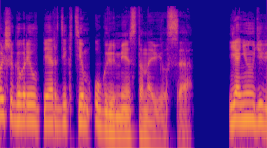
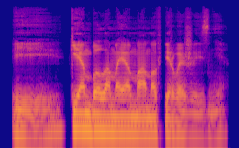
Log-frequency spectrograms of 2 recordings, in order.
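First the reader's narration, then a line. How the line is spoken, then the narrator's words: Gloomy question. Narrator (Russian): мрачно спросил я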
